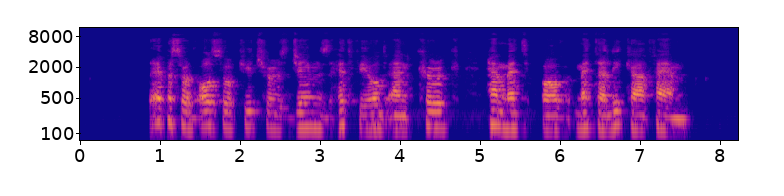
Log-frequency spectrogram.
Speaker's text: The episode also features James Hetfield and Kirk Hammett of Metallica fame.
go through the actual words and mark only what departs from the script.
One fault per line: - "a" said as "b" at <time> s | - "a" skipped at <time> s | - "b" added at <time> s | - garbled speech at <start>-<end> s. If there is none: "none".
none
